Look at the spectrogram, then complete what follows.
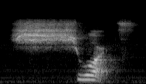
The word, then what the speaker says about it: Schwartz: So SCH is pronounced like SH. So Schwartz.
